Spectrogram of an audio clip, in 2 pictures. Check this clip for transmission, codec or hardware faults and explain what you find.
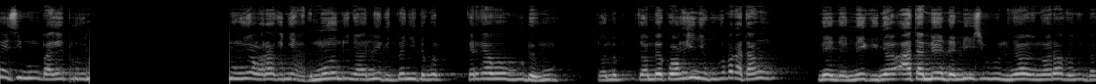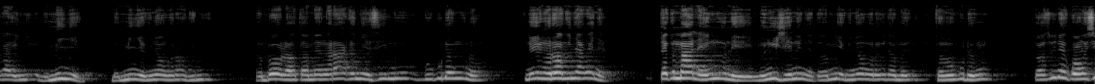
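One fault stands out. From 0.89 s to 2.30 s the speech cuts off abruptly into dead, total silence with no room tone, then resumes mid-flow about 1.4 s later. This is an audio dropout to silence, likely from the input signal being lost while the recorder kept writing silence.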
